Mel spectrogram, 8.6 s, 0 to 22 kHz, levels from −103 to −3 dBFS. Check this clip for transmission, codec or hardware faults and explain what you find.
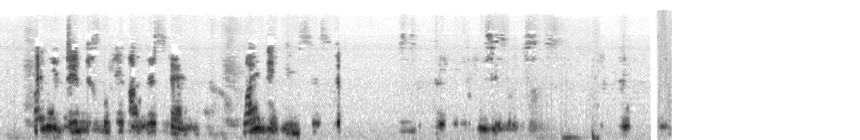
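One fault is present, in the closing fade-out of the speech. From 6.50 s to 8.61 s, and worst from 6.67 s onward, there is truncation distortion on a fade. The fade stage drops low-order bits without dither, which fits an 8-bit word length, so the decaying waveform turns into coarse steps and the tail sounds gritty.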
